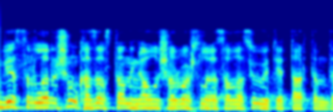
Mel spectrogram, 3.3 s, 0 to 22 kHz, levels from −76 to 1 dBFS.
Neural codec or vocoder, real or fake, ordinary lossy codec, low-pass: vocoder, 22.05 kHz, 80 mel bands, Vocos; fake; Opus, 64 kbps; 7.2 kHz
